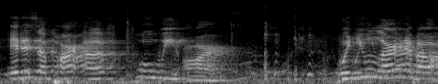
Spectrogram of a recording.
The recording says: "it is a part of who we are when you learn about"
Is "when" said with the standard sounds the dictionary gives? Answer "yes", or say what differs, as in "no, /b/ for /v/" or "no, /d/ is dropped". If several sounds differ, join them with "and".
yes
